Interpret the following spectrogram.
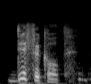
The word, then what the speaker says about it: difficult: okay in so so instead of G difficult it's D difficult difficult that's how you say it okay just like that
